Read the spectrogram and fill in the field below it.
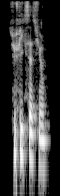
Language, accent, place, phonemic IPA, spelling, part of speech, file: French, France, Lyon, /sy.fik.sa.sjɔ̃/, suffixation, noun, LL-Q150 (fra)-suffixation.wav
- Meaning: suffixation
